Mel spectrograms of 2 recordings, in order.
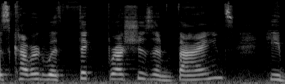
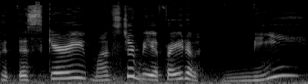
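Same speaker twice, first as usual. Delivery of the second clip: ordinary delivery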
